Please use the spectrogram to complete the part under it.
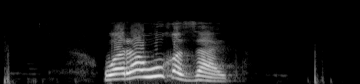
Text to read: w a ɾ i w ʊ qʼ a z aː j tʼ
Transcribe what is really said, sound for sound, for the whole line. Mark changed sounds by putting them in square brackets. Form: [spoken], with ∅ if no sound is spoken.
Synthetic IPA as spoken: w a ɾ [a] w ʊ qʼ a z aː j tʼ

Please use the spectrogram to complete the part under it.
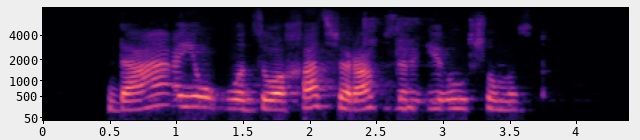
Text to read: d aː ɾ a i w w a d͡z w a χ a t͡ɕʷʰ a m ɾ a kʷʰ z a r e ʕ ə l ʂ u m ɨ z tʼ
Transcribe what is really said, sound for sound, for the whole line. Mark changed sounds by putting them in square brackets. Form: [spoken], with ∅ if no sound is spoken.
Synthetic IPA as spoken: d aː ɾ a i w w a d͡z w a χ a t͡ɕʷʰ a [∅] ɾ a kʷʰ z a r [i] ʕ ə l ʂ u m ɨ z tʼ

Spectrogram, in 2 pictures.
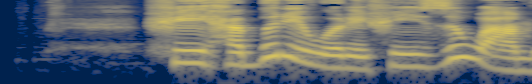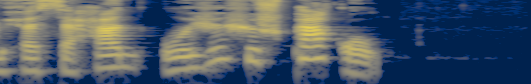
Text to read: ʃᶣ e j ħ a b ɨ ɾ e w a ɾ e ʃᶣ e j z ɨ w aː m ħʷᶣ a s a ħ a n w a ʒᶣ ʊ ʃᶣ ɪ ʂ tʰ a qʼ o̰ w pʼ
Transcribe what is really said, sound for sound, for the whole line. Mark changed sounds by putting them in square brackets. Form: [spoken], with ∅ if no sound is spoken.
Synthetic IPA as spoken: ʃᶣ e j ħ a b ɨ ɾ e w a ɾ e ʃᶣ e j z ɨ w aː m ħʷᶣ a s a ħ a n w a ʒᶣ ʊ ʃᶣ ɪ ʂ [pʰ] a qʼ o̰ w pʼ

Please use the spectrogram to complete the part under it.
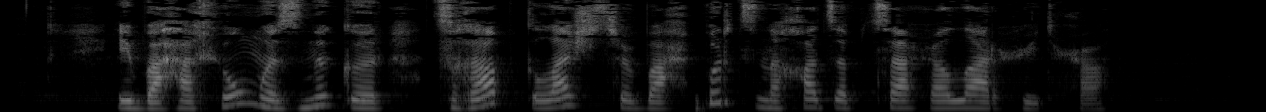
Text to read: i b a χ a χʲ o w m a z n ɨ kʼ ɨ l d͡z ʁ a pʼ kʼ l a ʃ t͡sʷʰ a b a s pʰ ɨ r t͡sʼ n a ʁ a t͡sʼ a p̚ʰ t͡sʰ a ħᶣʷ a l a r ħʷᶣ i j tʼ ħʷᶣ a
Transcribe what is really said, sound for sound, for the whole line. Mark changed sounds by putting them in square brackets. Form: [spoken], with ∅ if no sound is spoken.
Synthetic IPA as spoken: i b a [ħ] a χʲ o w m a z n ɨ kʼ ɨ [r] d͡z ʁ a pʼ kʼ l a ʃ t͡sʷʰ a b a [ħ] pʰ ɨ r t͡sʼ n a [χ] a t͡sʼ a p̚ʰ t͡sʰ a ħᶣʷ a l a r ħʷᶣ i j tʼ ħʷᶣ a

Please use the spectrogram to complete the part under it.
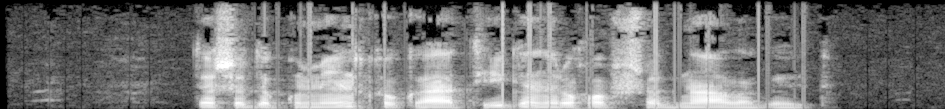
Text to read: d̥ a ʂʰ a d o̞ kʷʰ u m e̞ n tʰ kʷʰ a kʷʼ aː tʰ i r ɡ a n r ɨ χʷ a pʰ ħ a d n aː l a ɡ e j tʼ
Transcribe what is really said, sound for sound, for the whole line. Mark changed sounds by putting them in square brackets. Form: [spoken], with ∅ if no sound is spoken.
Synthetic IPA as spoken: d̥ a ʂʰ a d o̞ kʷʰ u m e̞ n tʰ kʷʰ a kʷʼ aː tʰ i [∅] ɡ a n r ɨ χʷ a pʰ [ʂ] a d n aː l a ɡ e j tʼ

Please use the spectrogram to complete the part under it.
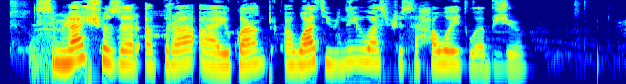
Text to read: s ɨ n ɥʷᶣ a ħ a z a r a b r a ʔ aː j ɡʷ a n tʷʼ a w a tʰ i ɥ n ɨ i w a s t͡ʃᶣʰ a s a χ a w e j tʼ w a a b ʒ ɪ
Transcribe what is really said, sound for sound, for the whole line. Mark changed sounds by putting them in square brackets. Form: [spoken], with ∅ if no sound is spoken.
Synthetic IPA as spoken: s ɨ [m] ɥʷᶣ a [ʃ] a z a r a b r a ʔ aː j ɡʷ a n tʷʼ a w a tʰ i ɥ n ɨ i w a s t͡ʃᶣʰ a s a [ħ] a w e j tʼ w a a b ʒ ɪ

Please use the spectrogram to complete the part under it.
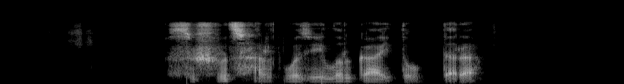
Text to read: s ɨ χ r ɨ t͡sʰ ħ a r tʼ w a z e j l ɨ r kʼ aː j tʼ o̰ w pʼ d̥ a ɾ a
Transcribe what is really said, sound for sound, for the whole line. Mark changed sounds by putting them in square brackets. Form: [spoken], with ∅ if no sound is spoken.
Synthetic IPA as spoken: s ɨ [ʂ] r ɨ t͡sʰ ħ a r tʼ w a z e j l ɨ r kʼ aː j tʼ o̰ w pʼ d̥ a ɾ a

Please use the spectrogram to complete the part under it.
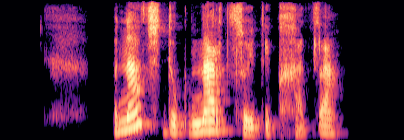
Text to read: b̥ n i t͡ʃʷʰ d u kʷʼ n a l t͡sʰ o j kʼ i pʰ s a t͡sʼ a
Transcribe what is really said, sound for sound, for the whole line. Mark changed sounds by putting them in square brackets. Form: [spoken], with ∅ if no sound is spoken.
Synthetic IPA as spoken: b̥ n [a] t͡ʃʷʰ d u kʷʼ n a [r] t͡sʰ o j [tʼ] i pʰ [χ] a t͡sʼ a

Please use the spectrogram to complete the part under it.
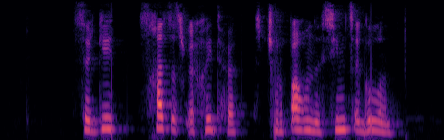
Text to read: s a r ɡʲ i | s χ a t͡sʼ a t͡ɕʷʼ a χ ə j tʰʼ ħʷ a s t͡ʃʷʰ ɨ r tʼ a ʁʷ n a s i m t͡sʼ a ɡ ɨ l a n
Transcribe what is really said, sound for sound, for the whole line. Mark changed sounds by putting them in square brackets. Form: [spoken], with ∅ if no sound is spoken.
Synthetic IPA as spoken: s a r ɡʲ i | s χ a t͡sʼ a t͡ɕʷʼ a χ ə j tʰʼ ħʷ a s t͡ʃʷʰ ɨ r [pʼ] a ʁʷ n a s i m t͡sʼ a ɡ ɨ l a n

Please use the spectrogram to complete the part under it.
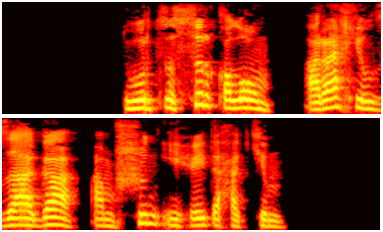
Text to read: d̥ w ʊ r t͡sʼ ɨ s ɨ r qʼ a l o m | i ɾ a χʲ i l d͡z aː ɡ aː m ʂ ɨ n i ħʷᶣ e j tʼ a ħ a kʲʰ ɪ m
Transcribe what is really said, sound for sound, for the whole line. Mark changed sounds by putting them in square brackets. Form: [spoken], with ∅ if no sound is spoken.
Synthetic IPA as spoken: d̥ w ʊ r t͡sʼ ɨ s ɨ r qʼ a l o m | [a] ɾ a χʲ i l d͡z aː ɡ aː m ʂ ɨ n i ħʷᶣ e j tʼ a ħ a kʲʰ ɪ m

